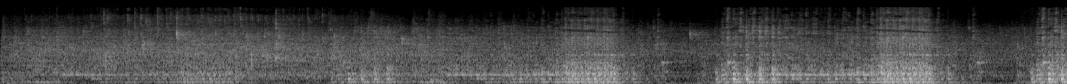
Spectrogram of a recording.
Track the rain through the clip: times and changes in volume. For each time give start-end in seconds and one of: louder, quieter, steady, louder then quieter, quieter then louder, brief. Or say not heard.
0.0-10.6 quieter.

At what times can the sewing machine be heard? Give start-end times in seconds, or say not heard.
0.0-10.6.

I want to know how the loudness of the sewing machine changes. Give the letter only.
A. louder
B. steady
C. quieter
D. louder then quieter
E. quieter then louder
A.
